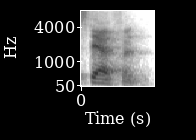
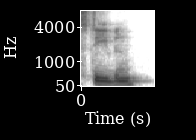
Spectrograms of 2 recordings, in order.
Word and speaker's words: Steven: Is it Steven or is it Stefan? It's Steven.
